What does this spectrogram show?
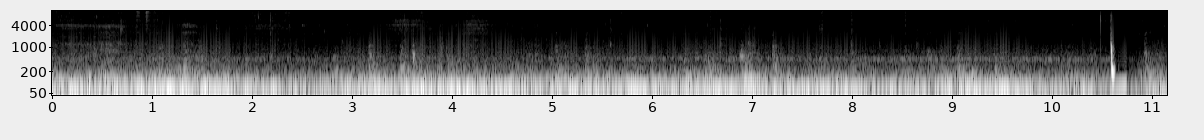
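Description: Passenger train running along the track, heard from inside the carriage: a steady low rumble with a faint hum and scattered light clicks. About ten and a half seconds in, a short sharp squeak falls quickly in pitch.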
